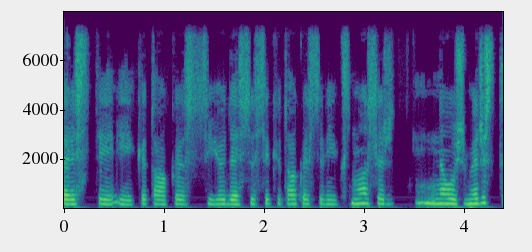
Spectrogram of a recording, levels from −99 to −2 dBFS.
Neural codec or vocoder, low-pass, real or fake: none; 7.2 kHz; real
